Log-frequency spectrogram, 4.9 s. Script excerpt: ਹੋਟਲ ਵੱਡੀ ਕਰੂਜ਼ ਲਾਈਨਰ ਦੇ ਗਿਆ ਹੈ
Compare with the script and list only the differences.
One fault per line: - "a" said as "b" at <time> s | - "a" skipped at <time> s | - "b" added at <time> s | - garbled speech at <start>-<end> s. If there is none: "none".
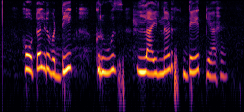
none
